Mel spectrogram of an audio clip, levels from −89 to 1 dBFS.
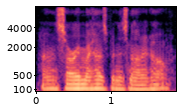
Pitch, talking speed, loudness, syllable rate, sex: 110 Hz, 290 wpm, -14 LUFS, 6.5 syllables/s, male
